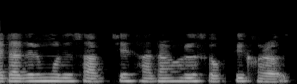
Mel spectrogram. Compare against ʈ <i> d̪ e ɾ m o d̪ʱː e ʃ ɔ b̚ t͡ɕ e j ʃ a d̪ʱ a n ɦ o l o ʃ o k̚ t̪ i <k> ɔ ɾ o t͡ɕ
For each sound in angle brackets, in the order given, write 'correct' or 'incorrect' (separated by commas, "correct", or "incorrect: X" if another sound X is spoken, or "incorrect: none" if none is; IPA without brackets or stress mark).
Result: incorrect: a, incorrect: kʰ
